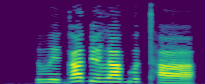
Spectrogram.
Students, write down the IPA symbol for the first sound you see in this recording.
β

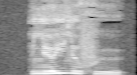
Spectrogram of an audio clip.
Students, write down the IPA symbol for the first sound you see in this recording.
lʲ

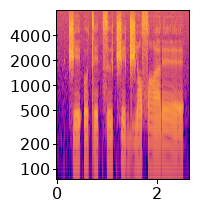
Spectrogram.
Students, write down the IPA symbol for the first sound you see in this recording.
t͡ʃ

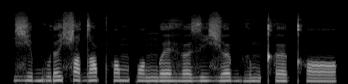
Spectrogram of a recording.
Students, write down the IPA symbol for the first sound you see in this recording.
ʑ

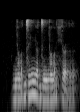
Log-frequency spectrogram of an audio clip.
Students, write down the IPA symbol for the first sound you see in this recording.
ɟ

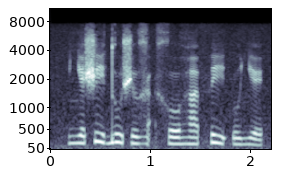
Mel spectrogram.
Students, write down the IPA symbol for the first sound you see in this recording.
ʎ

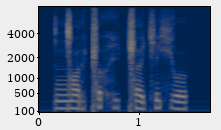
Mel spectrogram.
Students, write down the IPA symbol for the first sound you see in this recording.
ŋ͡ǀ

